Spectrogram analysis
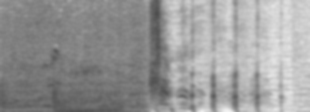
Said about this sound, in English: the person who submitted fart number six. Congratulations to him.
